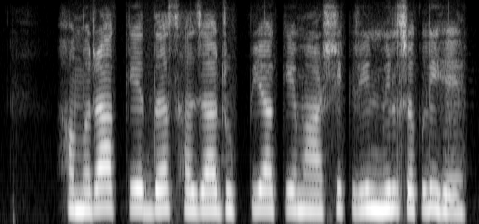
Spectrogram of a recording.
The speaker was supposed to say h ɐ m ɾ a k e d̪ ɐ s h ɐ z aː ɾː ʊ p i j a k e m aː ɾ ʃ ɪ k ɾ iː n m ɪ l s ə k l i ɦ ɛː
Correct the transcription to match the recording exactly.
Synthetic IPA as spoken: h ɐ m ɾ a k e d̪ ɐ s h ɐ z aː ɾː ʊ p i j a k e m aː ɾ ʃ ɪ k ɾ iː n m ɪ l s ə k l i ɦ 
